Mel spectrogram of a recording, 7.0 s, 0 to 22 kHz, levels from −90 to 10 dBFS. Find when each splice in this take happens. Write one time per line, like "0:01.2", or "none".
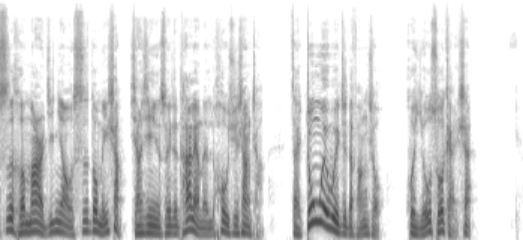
0:01.7

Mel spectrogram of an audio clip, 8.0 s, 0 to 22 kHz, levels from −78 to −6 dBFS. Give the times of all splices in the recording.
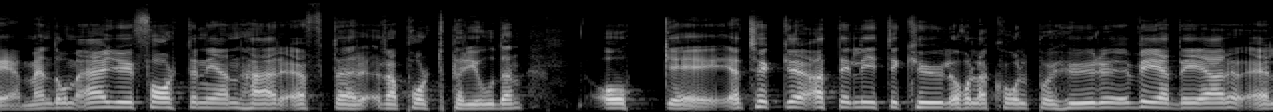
none

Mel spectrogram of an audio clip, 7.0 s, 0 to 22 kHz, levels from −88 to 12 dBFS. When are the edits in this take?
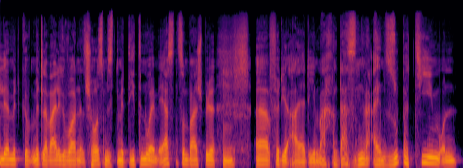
0:01.3
0:02.1
0:04.0
0:05.5

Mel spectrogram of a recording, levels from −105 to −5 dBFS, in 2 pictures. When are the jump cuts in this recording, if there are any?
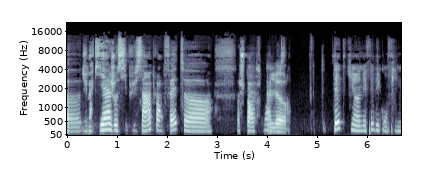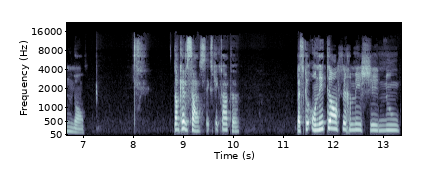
0:03.4

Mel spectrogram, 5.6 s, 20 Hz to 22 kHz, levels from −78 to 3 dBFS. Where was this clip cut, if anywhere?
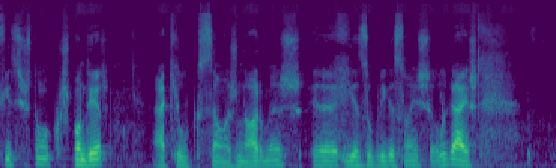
none

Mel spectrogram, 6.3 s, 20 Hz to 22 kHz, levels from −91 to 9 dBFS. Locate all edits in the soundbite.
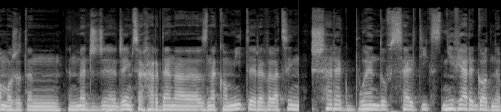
0:03.9

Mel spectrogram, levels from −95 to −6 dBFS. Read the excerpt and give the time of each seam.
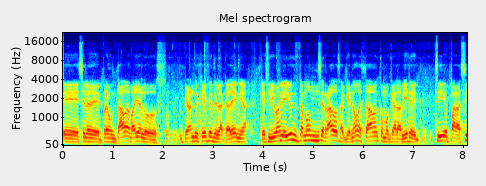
0:02.4
0:04.3
0:05.1
0:06.9

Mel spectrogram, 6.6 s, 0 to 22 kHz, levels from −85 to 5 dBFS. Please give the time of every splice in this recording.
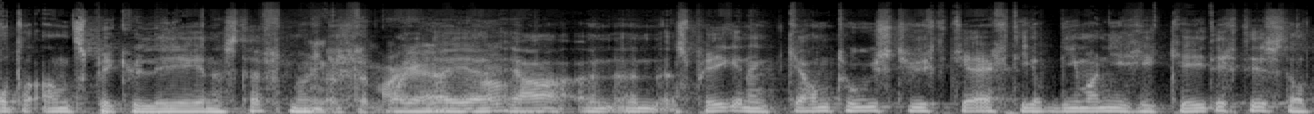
0:03.4

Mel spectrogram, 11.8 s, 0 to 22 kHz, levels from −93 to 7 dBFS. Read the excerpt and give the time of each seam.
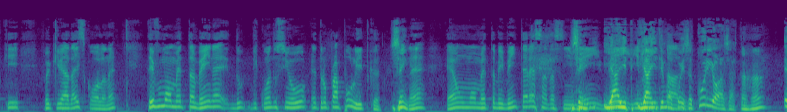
none

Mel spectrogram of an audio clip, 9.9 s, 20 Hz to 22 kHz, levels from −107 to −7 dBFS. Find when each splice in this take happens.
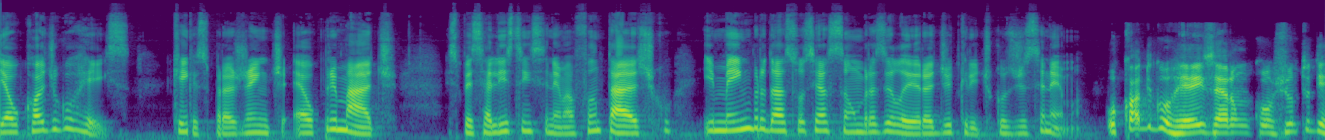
0:01.4
0:02.4

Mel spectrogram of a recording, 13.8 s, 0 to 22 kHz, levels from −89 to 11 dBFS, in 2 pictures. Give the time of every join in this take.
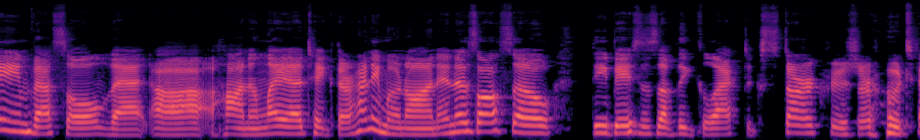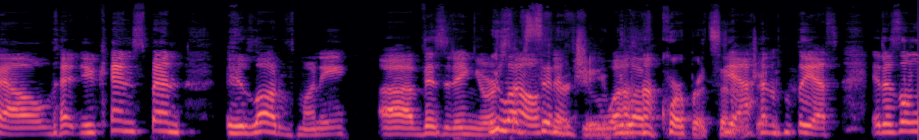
none

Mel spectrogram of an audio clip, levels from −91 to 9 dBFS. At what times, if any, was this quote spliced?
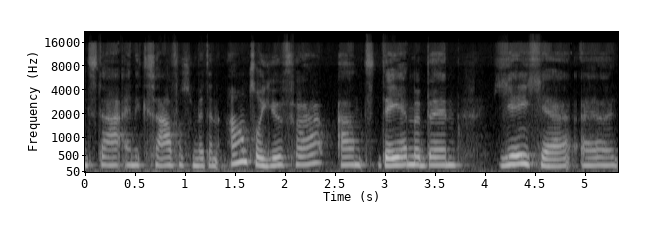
0:03.9

